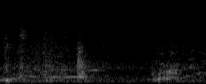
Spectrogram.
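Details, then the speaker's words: Soft, irregular gurgles and brief squeaky rumbles heard while checking bowel sounds in the abdominal quadrants of a patient with flat, symmetrical abdomen, no trauma or surgery history, during a nursing abdominal assessment: normal bowel sounds. "so what I'm going to do first I'm going to check for bowel sounds and the quadrants two different"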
